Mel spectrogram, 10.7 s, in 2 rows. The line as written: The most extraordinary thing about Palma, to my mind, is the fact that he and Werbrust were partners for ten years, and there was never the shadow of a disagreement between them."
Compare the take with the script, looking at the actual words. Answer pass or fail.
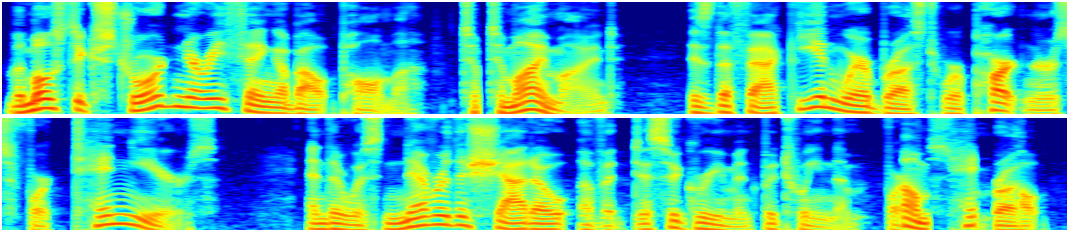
fail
